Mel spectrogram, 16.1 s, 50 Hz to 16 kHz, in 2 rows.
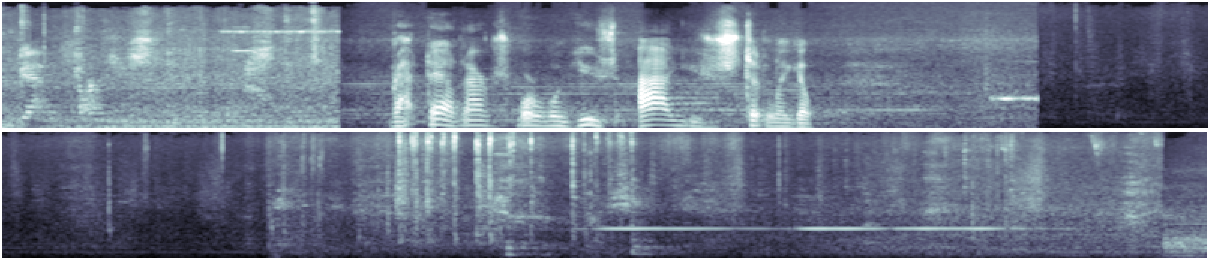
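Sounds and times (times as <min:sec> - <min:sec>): steady high-pitched tone: 0:02.3 - 0:06.9, 0:12.0 - 0:16.0.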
